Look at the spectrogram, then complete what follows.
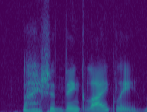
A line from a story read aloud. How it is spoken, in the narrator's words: laughed Ben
